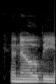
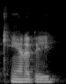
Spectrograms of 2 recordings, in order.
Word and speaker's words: Canobie: guy you used to pronounce my name as Kenobi instead of canaby yeah I know if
